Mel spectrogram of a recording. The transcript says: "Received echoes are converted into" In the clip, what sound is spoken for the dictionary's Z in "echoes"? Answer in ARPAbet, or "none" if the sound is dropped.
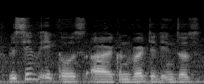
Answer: S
